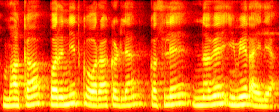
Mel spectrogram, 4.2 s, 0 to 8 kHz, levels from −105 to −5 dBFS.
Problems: constant background noise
